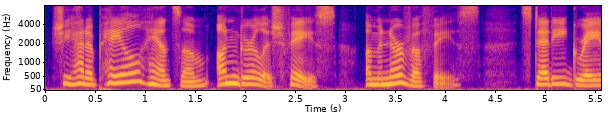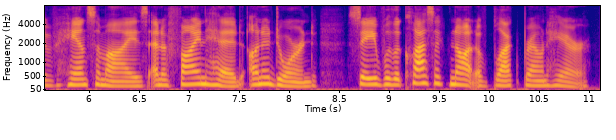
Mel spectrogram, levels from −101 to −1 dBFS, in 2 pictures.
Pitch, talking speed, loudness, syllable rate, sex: 200 Hz, 140 wpm, -18 LUFS, 4.2 syllables/s, female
